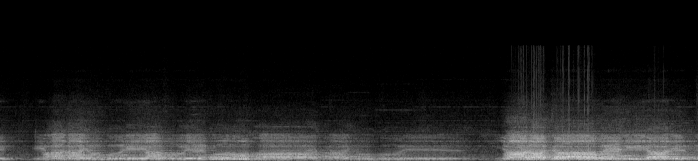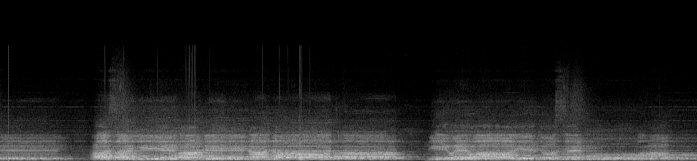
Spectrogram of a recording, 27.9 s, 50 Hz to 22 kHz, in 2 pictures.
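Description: Church choir singing a hymn in several voice parts. The singing comes in phrases a few seconds long, with short breaks about 10, 16 and 22 seconds in.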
